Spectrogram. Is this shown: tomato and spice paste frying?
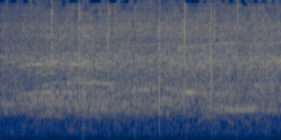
no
